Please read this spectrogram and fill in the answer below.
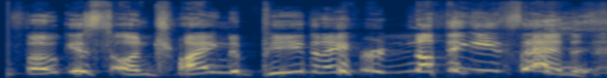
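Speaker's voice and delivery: high, loud, laughing through words. Real, not acted. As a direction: squeal it while cracking up.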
